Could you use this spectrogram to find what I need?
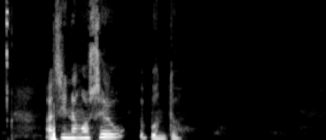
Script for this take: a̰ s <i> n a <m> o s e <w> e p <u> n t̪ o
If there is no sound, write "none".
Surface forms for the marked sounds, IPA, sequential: i, ŋ, w, u

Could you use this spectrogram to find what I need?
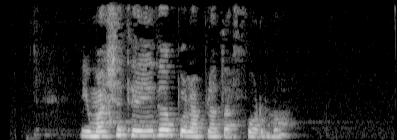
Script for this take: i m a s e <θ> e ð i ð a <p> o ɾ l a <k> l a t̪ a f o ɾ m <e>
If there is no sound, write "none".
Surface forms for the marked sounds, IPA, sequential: θ, p, p, a

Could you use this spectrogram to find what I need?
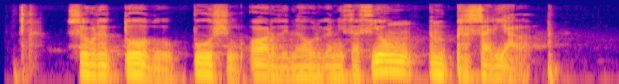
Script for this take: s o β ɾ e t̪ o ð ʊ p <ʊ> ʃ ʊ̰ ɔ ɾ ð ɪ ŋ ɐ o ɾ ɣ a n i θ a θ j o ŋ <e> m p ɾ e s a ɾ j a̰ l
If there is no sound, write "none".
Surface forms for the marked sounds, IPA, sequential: u, e

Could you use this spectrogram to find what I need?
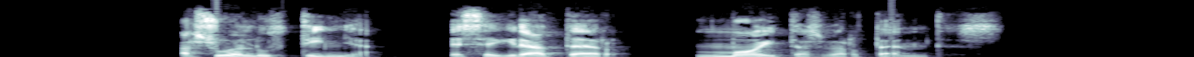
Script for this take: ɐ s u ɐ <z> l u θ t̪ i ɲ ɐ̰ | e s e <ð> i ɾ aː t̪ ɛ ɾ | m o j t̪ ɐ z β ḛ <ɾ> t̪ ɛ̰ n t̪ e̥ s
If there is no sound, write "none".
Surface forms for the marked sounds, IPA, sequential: none, ɣ, ɾ

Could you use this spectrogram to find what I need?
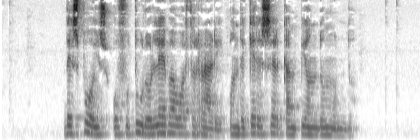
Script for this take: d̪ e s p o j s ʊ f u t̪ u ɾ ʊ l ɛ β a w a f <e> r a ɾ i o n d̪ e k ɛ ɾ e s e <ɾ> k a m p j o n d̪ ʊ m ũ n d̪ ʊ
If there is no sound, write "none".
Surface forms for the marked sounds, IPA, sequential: e, ɾ

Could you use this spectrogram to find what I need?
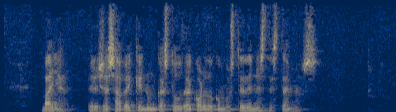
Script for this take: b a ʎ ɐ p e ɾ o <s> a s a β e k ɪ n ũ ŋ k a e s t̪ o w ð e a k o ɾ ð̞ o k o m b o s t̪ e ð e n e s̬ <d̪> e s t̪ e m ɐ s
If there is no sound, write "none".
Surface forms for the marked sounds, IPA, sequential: ʃ, t̪

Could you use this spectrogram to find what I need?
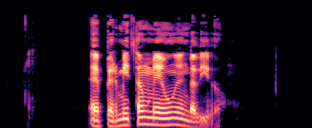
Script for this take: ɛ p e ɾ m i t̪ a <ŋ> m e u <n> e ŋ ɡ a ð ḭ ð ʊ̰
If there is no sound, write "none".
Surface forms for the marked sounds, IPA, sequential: ŋ, ŋ

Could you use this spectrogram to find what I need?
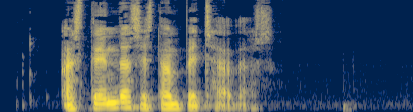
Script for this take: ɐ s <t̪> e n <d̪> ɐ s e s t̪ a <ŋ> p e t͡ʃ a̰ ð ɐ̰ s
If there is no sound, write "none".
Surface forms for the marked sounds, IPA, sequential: t̪, d̪, m

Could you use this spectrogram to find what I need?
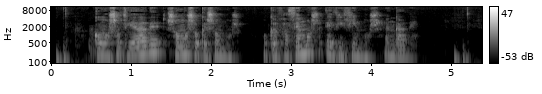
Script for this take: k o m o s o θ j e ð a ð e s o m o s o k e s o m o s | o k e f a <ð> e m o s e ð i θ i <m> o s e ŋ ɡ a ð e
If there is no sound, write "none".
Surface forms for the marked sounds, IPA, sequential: θ, m

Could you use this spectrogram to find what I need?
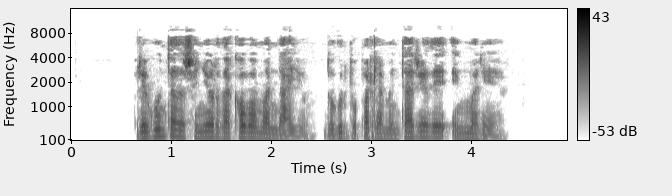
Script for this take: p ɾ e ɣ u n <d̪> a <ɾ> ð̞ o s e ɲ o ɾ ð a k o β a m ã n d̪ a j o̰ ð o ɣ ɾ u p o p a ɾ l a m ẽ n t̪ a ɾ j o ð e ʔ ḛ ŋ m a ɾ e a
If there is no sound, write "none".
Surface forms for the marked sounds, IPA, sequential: t̪, none

